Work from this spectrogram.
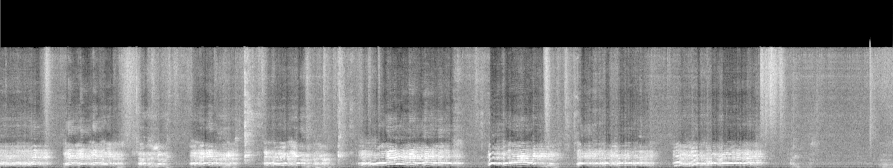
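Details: Corgi voluntarily hanging onto a plush fish toy, making sounds of joy while playing; repeated yodelling whines and grumbles with swooping pitch, in bursts of one to two seconds, fading out toward the end.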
